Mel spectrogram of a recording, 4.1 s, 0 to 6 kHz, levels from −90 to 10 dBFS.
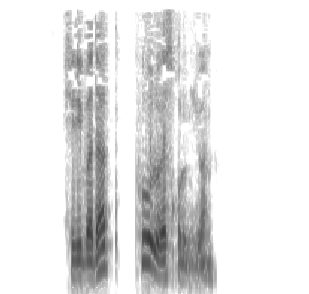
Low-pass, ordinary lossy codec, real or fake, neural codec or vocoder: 5.4 kHz; MP3, 24 kbps; fake; vocoder, 44.1 kHz, 128 mel bands, Pupu-Vocoder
